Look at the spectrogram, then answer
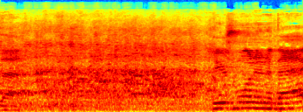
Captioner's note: audience Laughing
